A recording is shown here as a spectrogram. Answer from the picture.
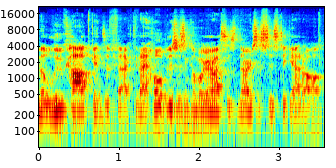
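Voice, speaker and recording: There is audible room echo and noticeable background noise as a man talks at a medium pitch. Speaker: fitness vlogger. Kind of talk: vlog monologue to camera. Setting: at home on couch. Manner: earnest.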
